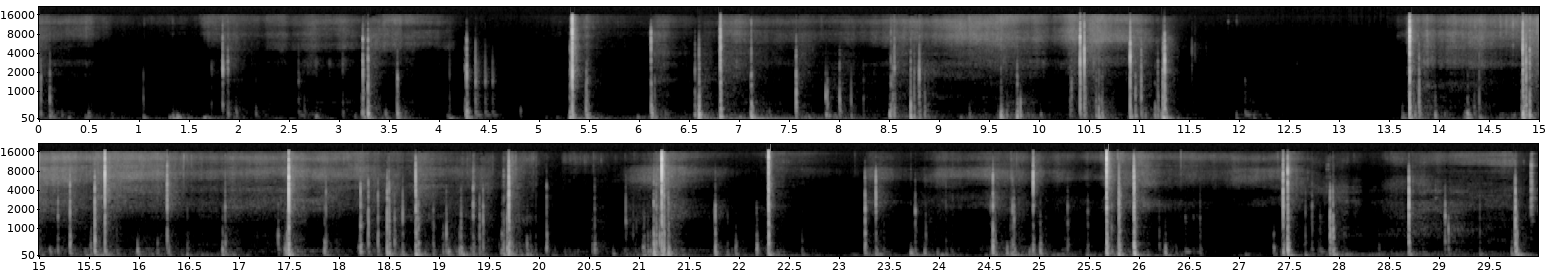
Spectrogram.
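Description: A brush taps and brushes against hard plastic domes, making soft clicks and crinkles close by.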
